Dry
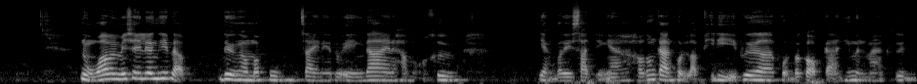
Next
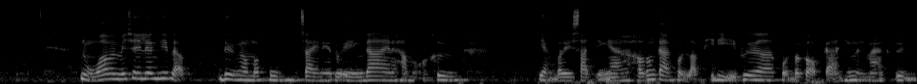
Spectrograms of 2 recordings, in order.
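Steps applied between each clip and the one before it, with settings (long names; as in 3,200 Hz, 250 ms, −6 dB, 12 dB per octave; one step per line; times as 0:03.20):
adaptive Wiener filter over 9 samples
downward compressor 6 to 1, threshold −33 dBFS, peak gain reduction 14.5 dB
level −2 dB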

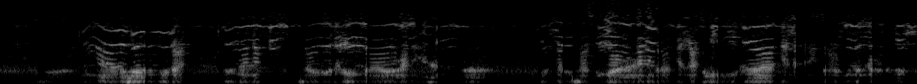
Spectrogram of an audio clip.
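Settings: frequency axis turned over on the octave scale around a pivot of 1,100 Hz
graphic EQ with 15 bands 250 Hz −5 dB, 630 Hz +12 dB, 10,000 Hz +9 dB
volume swells 400 ms
level +4 dB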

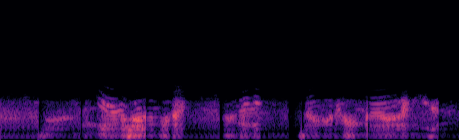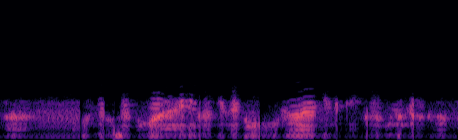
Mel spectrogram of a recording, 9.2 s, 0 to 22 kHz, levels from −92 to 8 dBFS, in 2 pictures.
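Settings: upward compression, threshold −46 dBFS
Chebyshev low-pass with heavy ripple 1,100 Hz, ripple 3 dB
level +7 dB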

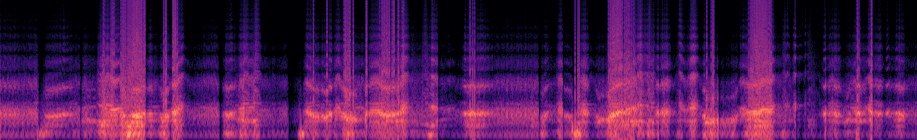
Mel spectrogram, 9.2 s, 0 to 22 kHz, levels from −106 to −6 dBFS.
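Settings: running median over 41 samples
in parallel at −3.5 dB: wrap-around overflow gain 36 dB
on the sum: level +2 dB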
